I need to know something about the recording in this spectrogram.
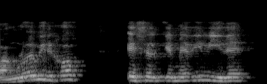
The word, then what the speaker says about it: Virchow: Virchow, para los que recién arrancan, Virchow es la pronunciación correcta.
